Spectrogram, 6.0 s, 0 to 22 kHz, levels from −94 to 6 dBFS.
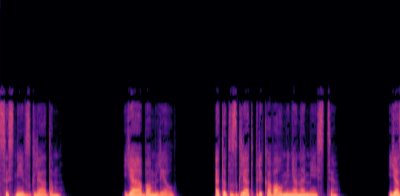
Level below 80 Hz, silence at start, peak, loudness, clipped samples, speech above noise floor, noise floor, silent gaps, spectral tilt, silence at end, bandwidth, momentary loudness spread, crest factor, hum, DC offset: -52 dBFS; 0 s; -4 dBFS; -20 LUFS; under 0.1%; over 71 dB; under -90 dBFS; 1.22-1.78 s, 2.79-3.09 s, 5.32-5.63 s; -7.5 dB/octave; 0 s; 11 kHz; 14 LU; 18 dB; none; under 0.1%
